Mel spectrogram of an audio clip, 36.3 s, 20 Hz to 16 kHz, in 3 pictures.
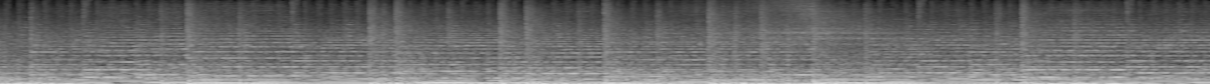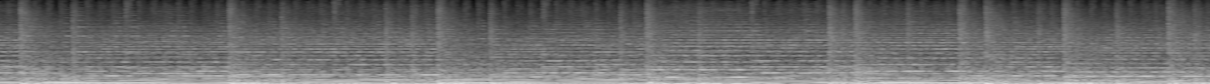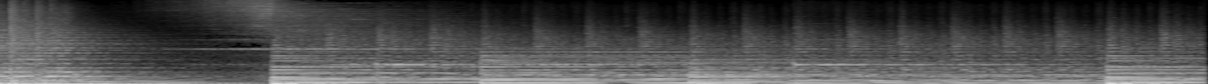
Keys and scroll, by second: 3.1-3.8 typing, 18.2 Print.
